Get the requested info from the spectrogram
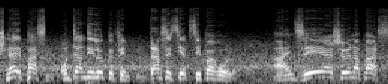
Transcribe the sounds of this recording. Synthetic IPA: ʃnɛlpʰasn̩ʊnt̚d̥andiːlʏkəfɪndn̩d̥asɪstjɛt͡st̚d̥iːpʰaʁ̞oːlə̰ | ʔaɪnzeːɐʃøːnɐpʰas

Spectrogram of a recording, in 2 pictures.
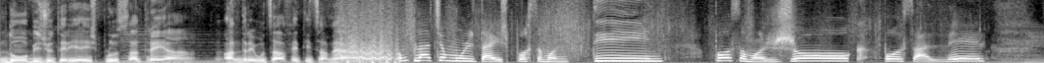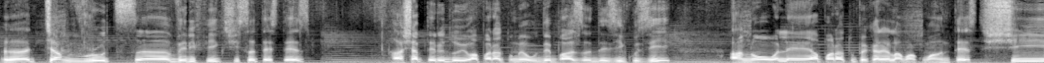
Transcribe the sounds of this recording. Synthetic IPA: md̪o̞wəbiʒut̪eɾijait͡ʃʲplusat̪ɾe̞ja | a̰nd̪ɾeut̪safe̞t̪it̪sameaɨmplat͡ʃemult̪ait͡ʃpot̪səmənt̪ind̪ | pot̪səməʒokpot̪səalerɡ̚ | ət͡ʃeamvɾut̪səve̞ɾifikʃisət̪e̞st̪e̞z | aʃap̚t̪eɾɨd̪ojuapaɾat̪ume̞wd̪e̞bazəd̪e̞zikuzi | anowəleapaɾat̪upe̞kaɾelamakumaɨnt̪e̞st̪ʃi

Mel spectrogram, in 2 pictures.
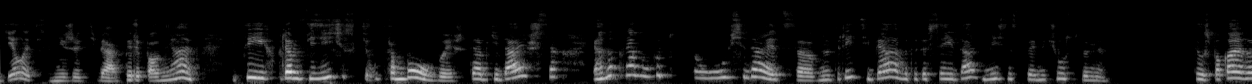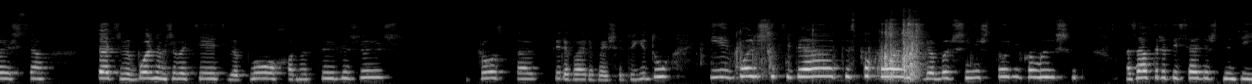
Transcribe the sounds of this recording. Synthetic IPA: dʲe̞lˠətʲɐnʲiʐɨtʲɪbʲapʲɪɾʲɪpɐlˠnʲæjʊt̪ | it̪ɨixpɾʲamfʲɪzʲit͡ɕɪskʲɪʊt̪ɾɐmbovˠvəjɪʂt̪ɨɐbjɪd̪ajɪʂsʲə | iɐnopɾʲamvo̞t̪ | ʊsʲɪd̪ajɪt̪səvnʊt̪ɾʲitʲɪbʲavo̞t̪ɛt̪əfsʲajɪd̪avmʲesʲtʲɪst̪vɐimʲɪt͡ɕust̪vəmʲɪ | t̪ɨʊspɐkajɪvəjɪʂsʲə | d̪̥atʲɪbʲabo̞lʲnəvʐɨvɐtʲetʲɪbʲeplˠoxəno̞t̪ɨlʲɪʐɨʂ | ipɾo̞st̪əpʲɪɾʲɪvaɾʲɪvəjɪʂɛt̪ʊjɪd̪u | ibo̞lʲʂɨtʲɪbʲat̪ɨspɐko̞jɪnətʲɪbʲabo̞lʲʂɨnʲɪʂt̪o̞nʲɪkɐlˠɨʂɨt̪ | ɐzaft̪ɾət̪ɨsʲædʲɪʂnɐdʲɪ

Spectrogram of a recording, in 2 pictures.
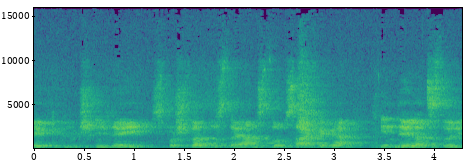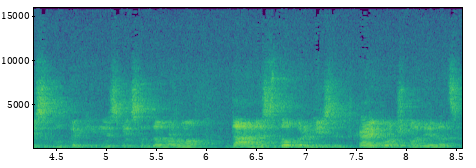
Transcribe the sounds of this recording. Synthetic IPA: ekklʲjuːt͡ʃniːd̪ɛjispɔʃt̪ɔʋat̪̚d̪ɔst̪ɔjanst̪ʋɔwsaːkɛɡa | ind̪eːlat̪st̪ʋɐɾiːskuːpɐjinjɛst̪miːslimd̪ɐmoːɾmɔ | d̪aːnɛst̪oːpɾɛmiːslit̪kajpot͡ʃnɔd̪eːlat̪s

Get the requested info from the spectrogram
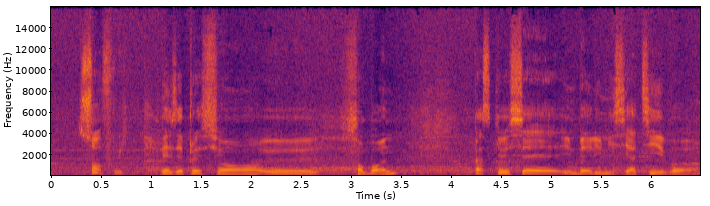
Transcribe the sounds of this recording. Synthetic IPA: sɔ̃fʁɥi | lɛzɛ̃pχɛsjɔ̃øsɔ̃bɔn | paʁskøsɛynbɛlinisjat̪ʰiv

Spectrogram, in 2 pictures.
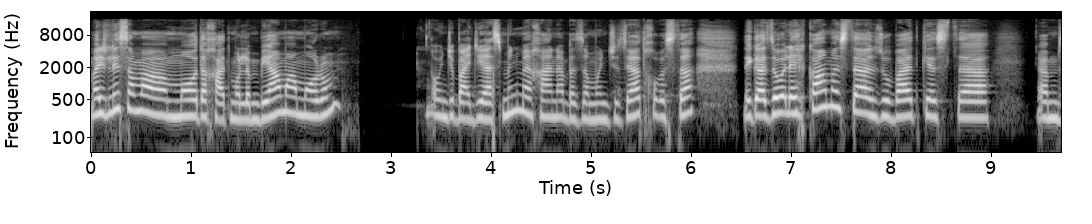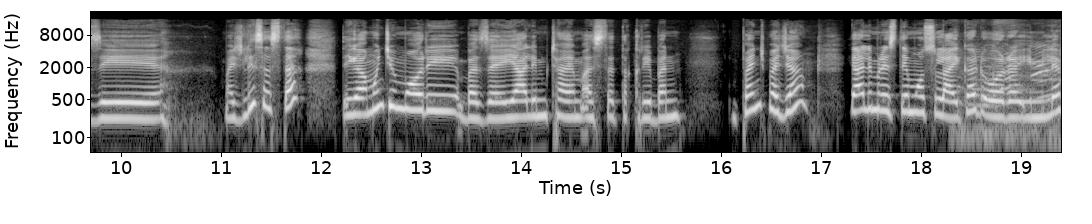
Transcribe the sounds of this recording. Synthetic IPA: mɐd͡ʒlisɐmamod̪ɐxaːt̪mulɐmbijaːmaːmoɾum | wund͡ʒibaːd͡ʒijaːsminmexaːnɐbɐzɐmund͡ʒizjaːt̪xobɐst̪ad̪iɡaːzɐwɐlehkaːmɐst̪aːzubaːt̪̚kiɐst̪aː | mzi | mɐd͡ʒlisast̪ad̪̥iɡaːmunʲt͡ʃimoɾibɐzjaːlimʈʰaːjma̰st̪at̪ɐqɾibɐn | pɐnd͡ʒbɐd͡ʒajaːlimɾist̪imoːsulaːjkɐɖoɾimle

